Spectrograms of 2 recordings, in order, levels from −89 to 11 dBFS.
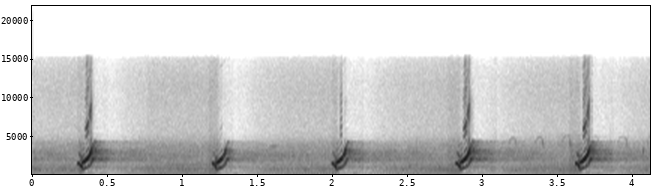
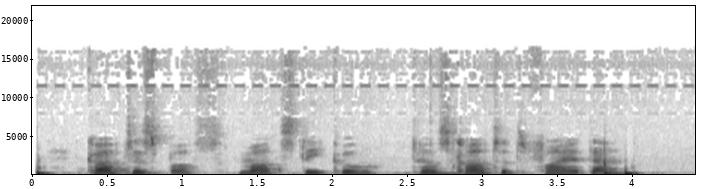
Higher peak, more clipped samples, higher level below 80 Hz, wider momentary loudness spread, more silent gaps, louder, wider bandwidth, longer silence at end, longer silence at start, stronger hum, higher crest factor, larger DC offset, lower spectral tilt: about the same, -2 dBFS vs -2 dBFS; neither; second, -46 dBFS vs -34 dBFS; first, 23 LU vs 10 LU; neither; first, -11 LUFS vs -21 LUFS; about the same, 16 kHz vs 17 kHz; about the same, 0.25 s vs 0.2 s; about the same, 0 s vs 0.05 s; first, 50 Hz at -45 dBFS vs none; about the same, 14 dB vs 18 dB; neither; second, 1 dB/octave vs -7 dB/octave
